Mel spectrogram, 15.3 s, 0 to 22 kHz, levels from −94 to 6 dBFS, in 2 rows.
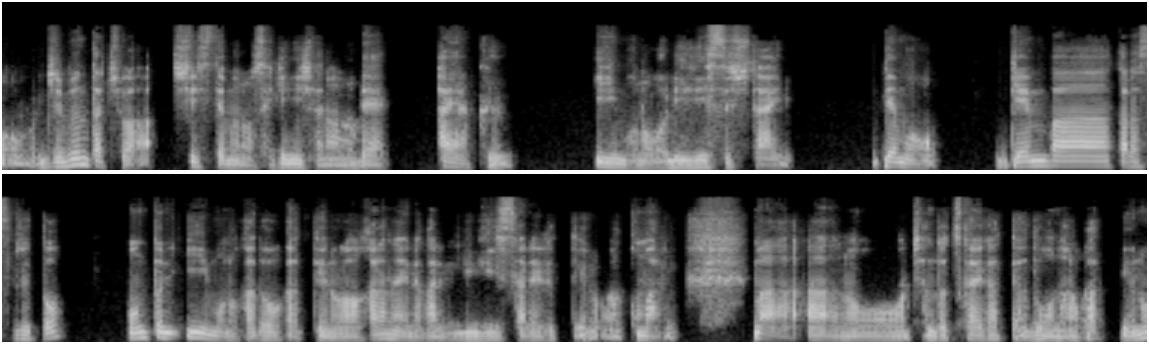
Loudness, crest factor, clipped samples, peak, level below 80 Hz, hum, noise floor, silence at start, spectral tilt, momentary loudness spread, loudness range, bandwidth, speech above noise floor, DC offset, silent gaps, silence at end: -20 LUFS; 18 dB; under 0.1%; -2 dBFS; -44 dBFS; none; -64 dBFS; 0 s; -4 dB/octave; 7 LU; 1 LU; 12.5 kHz; 44 dB; under 0.1%; none; 0 s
